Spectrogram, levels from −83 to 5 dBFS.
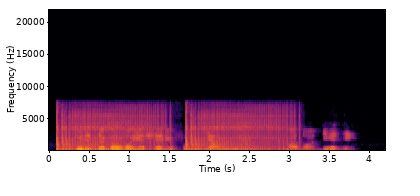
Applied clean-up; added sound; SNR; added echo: none; Cupboard open or close / Door; 1 dB; none.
